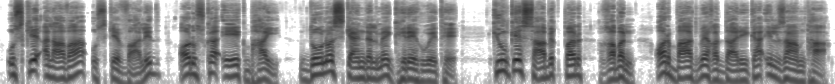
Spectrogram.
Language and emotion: Urdu, neutral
